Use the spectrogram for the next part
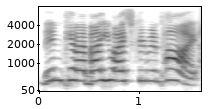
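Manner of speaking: eager husband offer. Retold or imitated. Husband offering ice cream and pie, high doting voice.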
